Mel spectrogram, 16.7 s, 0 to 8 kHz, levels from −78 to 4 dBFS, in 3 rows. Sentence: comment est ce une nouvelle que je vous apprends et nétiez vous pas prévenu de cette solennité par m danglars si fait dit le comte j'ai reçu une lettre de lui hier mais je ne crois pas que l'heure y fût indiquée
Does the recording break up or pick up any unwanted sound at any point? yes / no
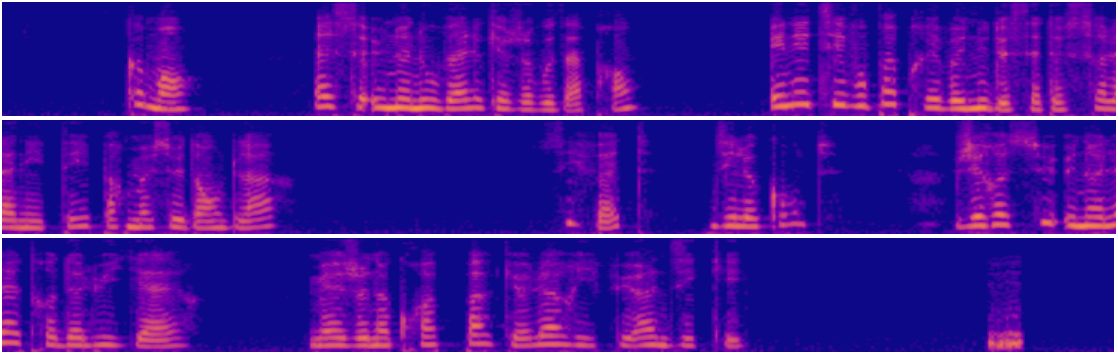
yes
